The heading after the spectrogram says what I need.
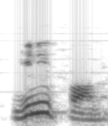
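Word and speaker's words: uniform: यूज़ करेंगे ए यूनिफार्म यूनिफार्म देखो देखो यू वोवेल है। ध्यान दीजिएगा। यू स्वर है यहां पर। लेकिन साउंड किसकी आ रही है? साउंड आ रही है व्यंजन की।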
